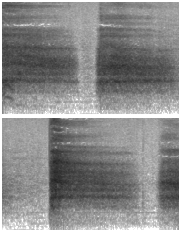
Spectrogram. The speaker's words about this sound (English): Take a deep breath, with the scuba gear on. It's a little different. Doesn't work quite the same. Hear that.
